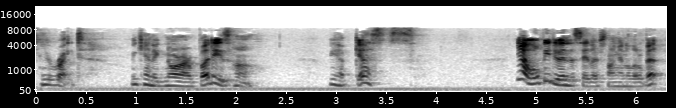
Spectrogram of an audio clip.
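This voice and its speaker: A woman's voice: mid-range voice, lively intonation, fairly quick, pushed and bright. A woman hosting a casual children's livestream, encouraging young viewers and teaching crafts with frequent little check-in questions. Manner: encouraging, addresses children directly with tag questions.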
